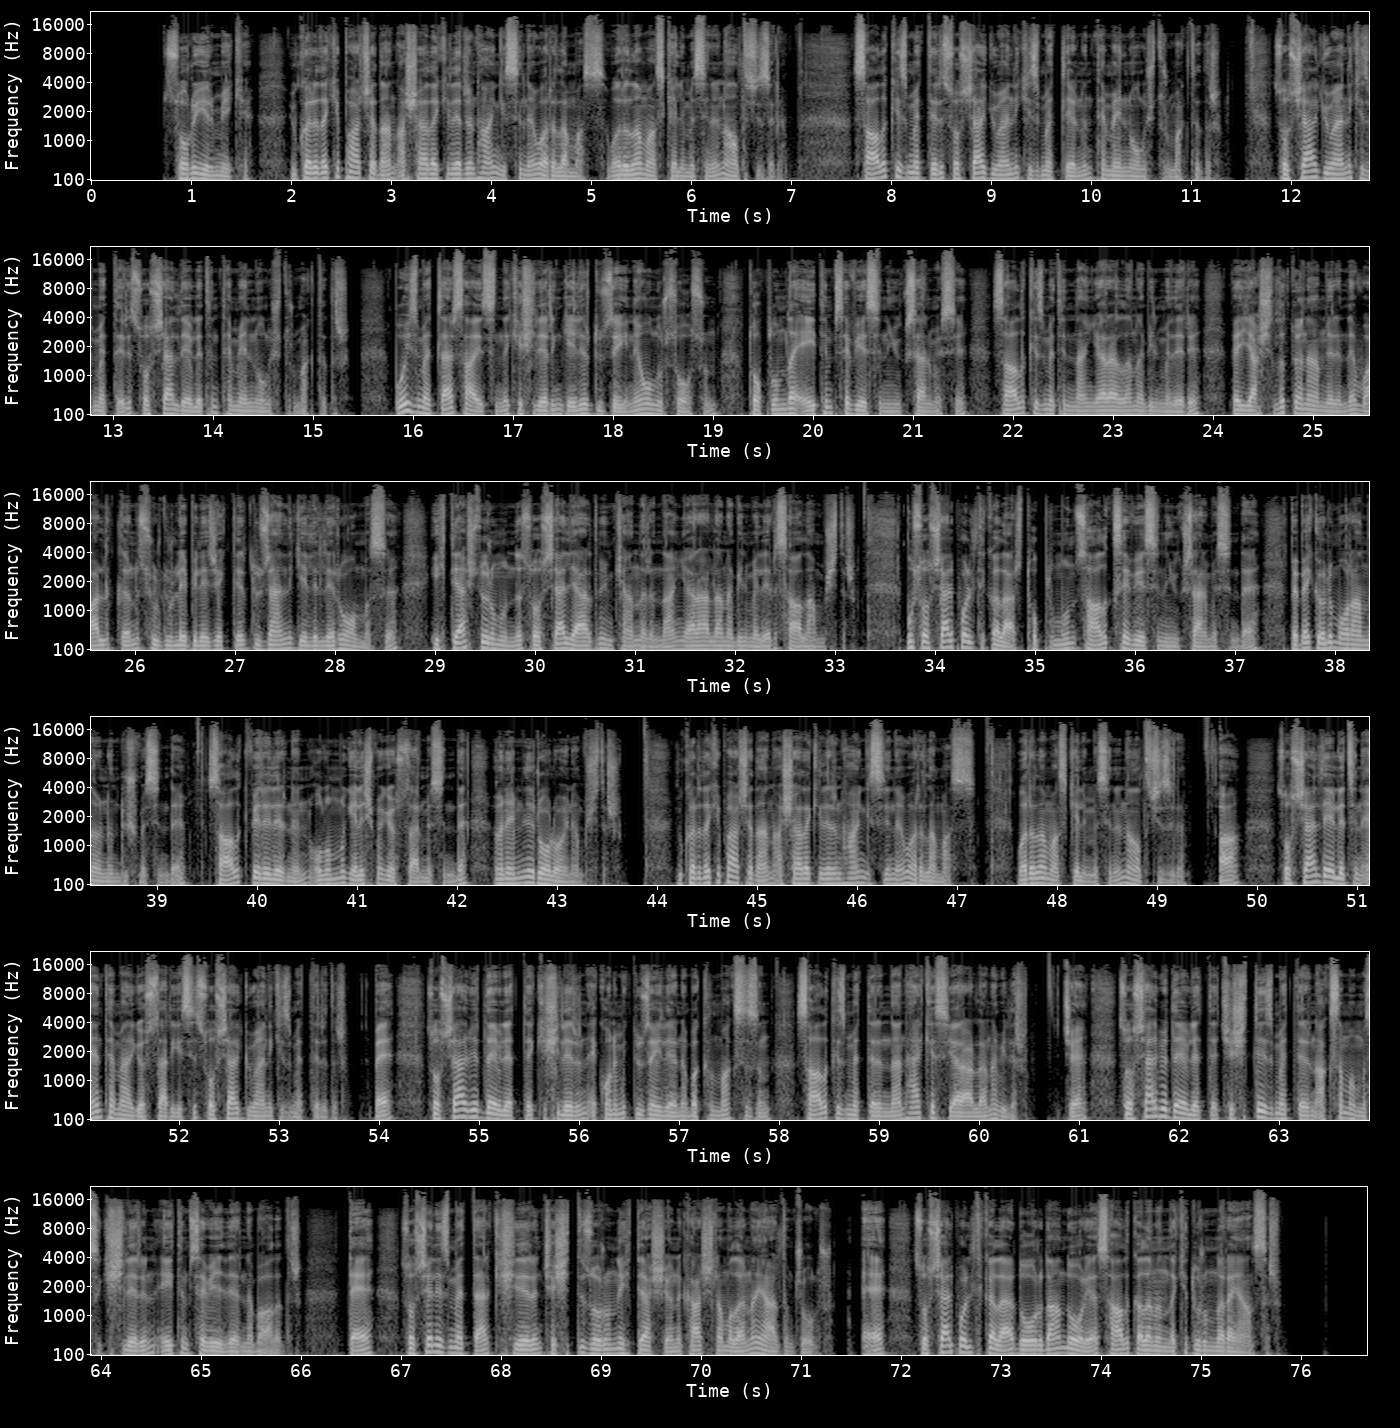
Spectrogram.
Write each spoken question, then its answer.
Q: Yukarıdaki parçadan aşağıdakilerin hangisine varılamaz?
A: Yanıt C. Sosyal bir devlette çeşitli hizmetlerin aksamaması kişilerin eğitim seviyelerine bağlıdır.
